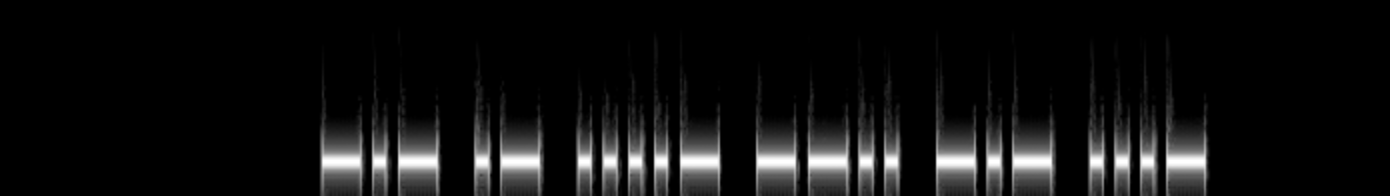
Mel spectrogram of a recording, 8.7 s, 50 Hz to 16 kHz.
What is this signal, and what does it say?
Morse code, heard as a keyed tone, about 15 wpm, 700 Hz. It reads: KA4ZKV
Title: USA Call Signs - 6 Characters - Repeated 3x - 15wpm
